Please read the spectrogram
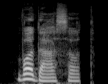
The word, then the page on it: chasse: /ʃas/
